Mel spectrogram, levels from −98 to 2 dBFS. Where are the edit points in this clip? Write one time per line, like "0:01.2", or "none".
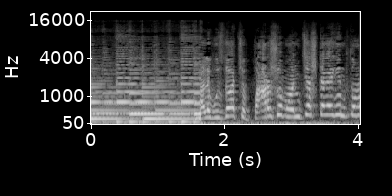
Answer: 0:01.6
